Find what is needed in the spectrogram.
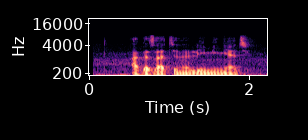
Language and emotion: Russian, neutral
